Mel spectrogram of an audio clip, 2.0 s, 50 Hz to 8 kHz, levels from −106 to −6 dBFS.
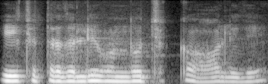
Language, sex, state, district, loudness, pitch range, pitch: Kannada, male, Karnataka, Koppal, -17 LUFS, 160-175 Hz, 170 Hz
